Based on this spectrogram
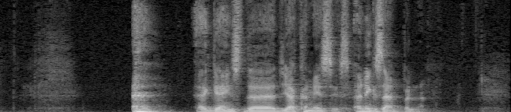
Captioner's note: clears throat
